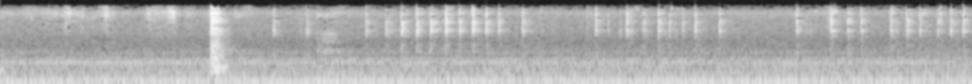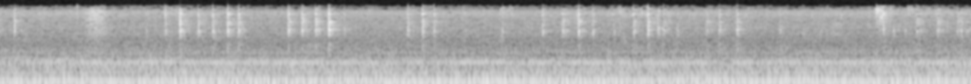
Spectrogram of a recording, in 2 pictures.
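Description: Knife blade cutting a soft dhokla and clicking and scraping against the plate in runs of quick ticks, over a steady low hum.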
